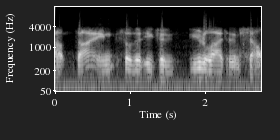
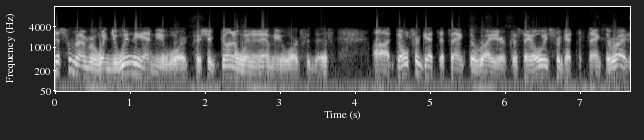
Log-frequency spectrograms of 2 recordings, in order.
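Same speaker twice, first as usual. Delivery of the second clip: put-on, animated, playful sing-song teasing. On the phone after the movie, the speaker retells teasing him: retelling a tease. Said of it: "And I was teasing him".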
